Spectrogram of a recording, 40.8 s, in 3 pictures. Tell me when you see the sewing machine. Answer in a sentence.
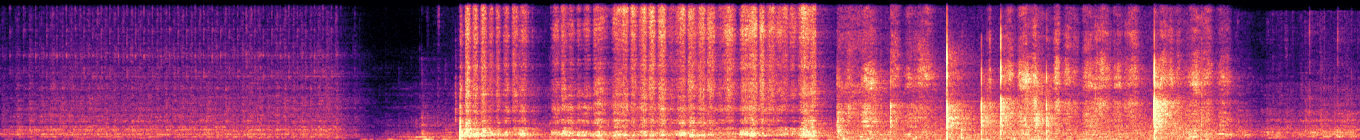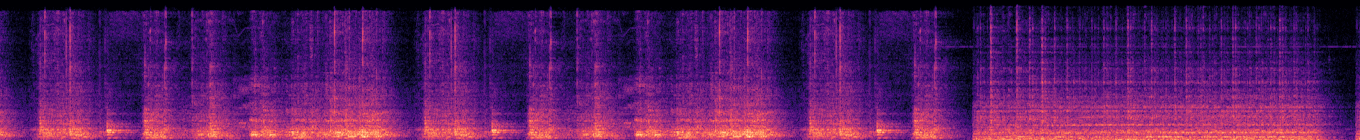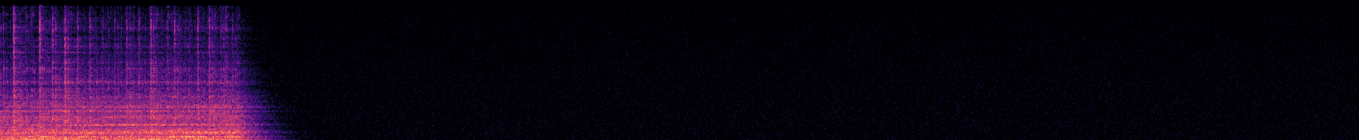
You can hear the sewing machine from 0.0 to 29.6 s.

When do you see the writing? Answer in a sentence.
The writing can be heard from 4.3 to 12.3 s.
